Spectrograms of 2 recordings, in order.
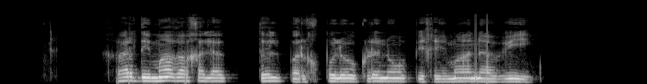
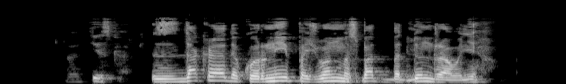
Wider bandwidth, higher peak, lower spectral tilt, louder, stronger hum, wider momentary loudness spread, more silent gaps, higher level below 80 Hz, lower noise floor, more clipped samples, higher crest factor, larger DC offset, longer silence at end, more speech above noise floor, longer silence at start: about the same, 9.6 kHz vs 9.6 kHz; about the same, 0 dBFS vs 0 dBFS; first, -7.5 dB/octave vs -5.5 dB/octave; about the same, -16 LUFS vs -14 LUFS; neither; about the same, 9 LU vs 11 LU; first, 2.41-2.58 s vs none; about the same, -54 dBFS vs -52 dBFS; first, under -90 dBFS vs -85 dBFS; neither; about the same, 16 dB vs 16 dB; neither; first, 1.15 s vs 0.75 s; first, over 75 dB vs 71 dB; first, 1.15 s vs 0.95 s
